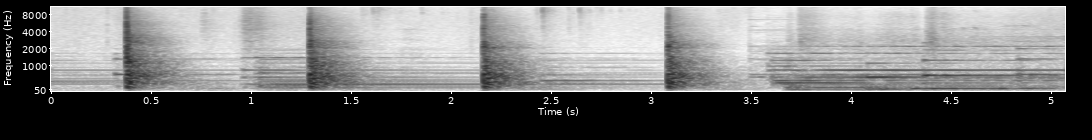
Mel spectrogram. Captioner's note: hammer banging; suspenseful jazz music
